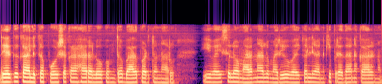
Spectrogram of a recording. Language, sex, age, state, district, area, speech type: Telugu, female, 60+, Andhra Pradesh, Vizianagaram, rural, spontaneous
